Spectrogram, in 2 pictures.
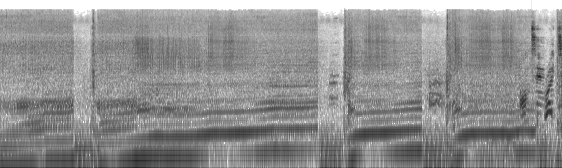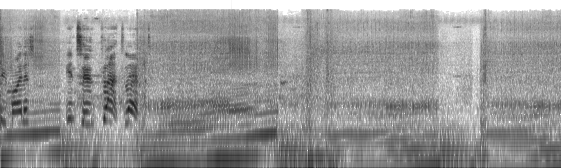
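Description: A rally car engine revs hard, rising in pitch and dropping with each gear change.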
